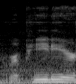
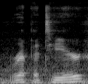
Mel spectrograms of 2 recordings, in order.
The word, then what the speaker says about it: Repetier: Then from there you can select whether you want OctoKlipper, OctoPi, Repeater server, or Repetier server, I believe.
